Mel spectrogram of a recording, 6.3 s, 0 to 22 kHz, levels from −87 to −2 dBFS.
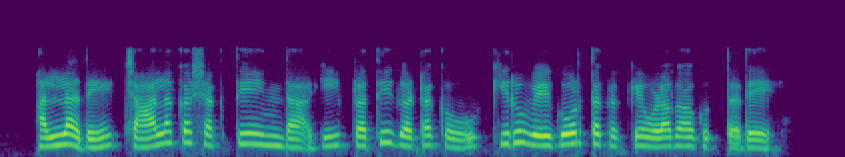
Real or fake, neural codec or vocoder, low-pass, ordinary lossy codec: fake; codec, 16 kHz, 8 kbps, FunCodec, trained on Chinese and English, 25 frames a second; 7.2 kHz; none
